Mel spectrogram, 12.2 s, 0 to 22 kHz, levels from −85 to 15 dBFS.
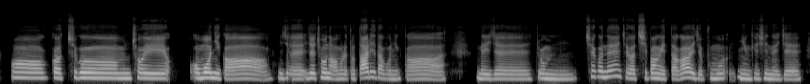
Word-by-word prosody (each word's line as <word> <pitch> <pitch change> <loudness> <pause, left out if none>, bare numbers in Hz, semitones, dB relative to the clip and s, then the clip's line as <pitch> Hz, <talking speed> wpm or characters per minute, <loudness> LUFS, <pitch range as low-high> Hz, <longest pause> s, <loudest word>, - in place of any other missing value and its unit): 어 220 -2 +2
그러니까 215 -1 +2
지금 215 -2 +3
저희 205 -2 +3 0.3
어머니가 190 -5 +2
이제 185 -3 -3
이제 210 +1 +2
저는 215 -1 +1
아무래도 185 +1 -4
딸이다 220 +2 +2
보니까 180 -1 -3 0.5
근데 195 -4 -1
이제 180 0 -3
좀 180 -2 -2
최근에 265 +1 -1
제가 205 -7 -2
지방에 205 0 -1
있다가 190 +6 +1
이제 195 -4 -3
부모님 195 +1 -3
계시는 185 -1 -3
이제 175 0 -4
195 Hz, 270 characters per minute, -23 LUFS, 180-215 Hz, 0.5 s, 지금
